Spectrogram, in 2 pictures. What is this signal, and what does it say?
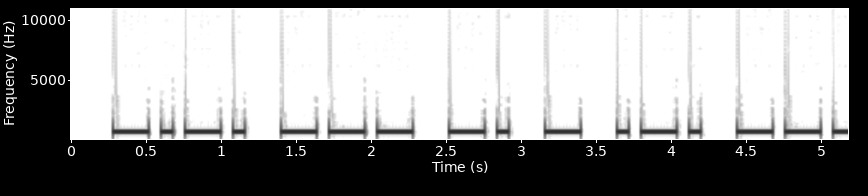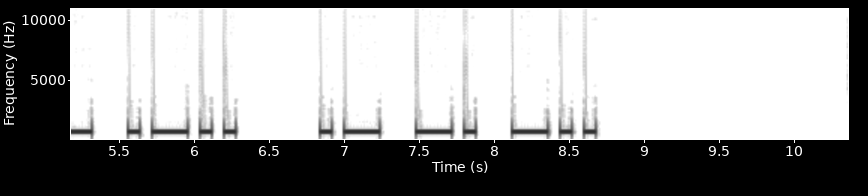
Morse code, heard as a keyed tone, about 15 wpm, 700 Hz. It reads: CONTROL AND
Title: Sets of 5 Words Encore2 15wpm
